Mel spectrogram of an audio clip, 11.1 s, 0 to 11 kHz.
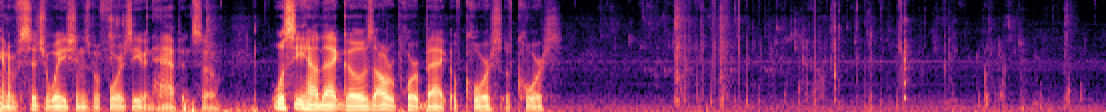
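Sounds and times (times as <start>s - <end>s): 
speech: 0.0s - 5.6s
low hum: 0.0s - 11.0s
person sipping water: 6.5s - 11.0s.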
